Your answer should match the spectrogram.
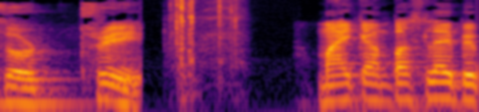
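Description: A man talking, broken about a second in by a short, sharp click that is followed by a silent gap. The talking starts again near the end.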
